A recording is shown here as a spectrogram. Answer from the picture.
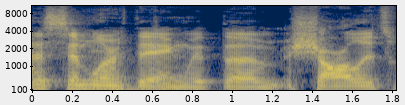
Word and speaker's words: Charlotte's: I had a similar thing with um Charlotte's Web. For a while, I thought it was Charlo's web.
